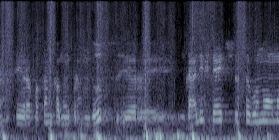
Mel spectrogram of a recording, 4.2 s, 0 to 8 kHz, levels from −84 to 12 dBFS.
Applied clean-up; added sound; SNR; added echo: none; Walk, footsteps; 0 dB; reverberation time 0.6 s.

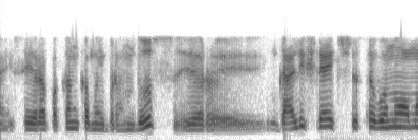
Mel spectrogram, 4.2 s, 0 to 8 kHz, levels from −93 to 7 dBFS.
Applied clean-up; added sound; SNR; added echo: none; none; none; none.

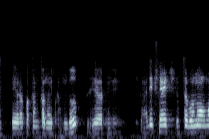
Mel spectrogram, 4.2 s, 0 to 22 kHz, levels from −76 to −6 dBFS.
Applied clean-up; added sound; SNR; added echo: neural mask model DeepFilterNet 3.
